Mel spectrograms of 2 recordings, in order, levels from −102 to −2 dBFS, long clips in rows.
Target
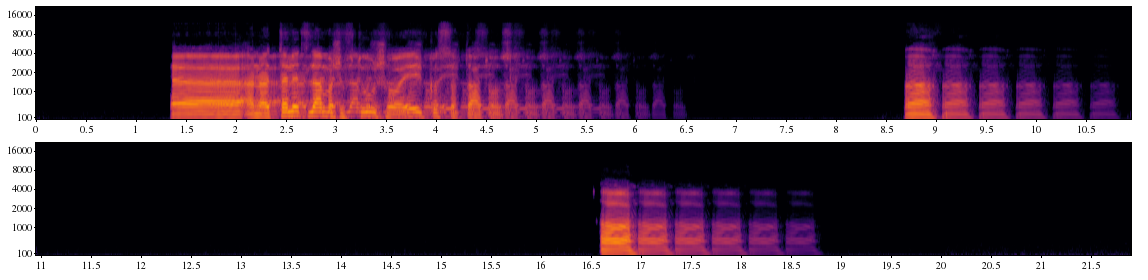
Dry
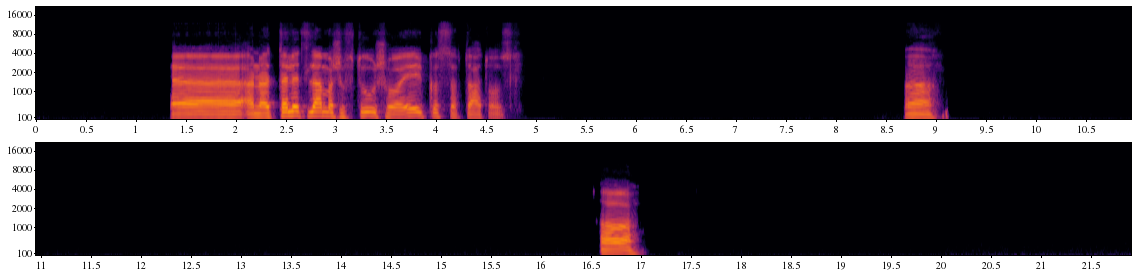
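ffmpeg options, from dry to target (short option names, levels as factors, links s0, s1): -af "aecho=1:1:369|738|1107|1476|1845:0.224|0.105|0.0495|0.0232|0.0109"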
